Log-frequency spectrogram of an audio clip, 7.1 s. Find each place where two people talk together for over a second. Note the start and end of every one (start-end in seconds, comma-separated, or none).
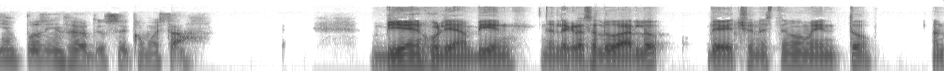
none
